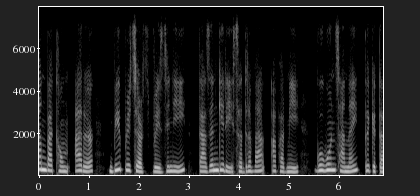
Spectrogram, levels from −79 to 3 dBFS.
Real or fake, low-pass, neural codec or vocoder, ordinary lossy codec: fake; 7.2 kHz; codec, 24 kHz, 0.9 kbps, WavTokenizer, small release; Opus, 24 kbps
